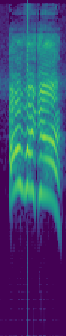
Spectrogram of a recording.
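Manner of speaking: high, loud shriek of joy; real giddy shriek; excited shriek. Real, not acted. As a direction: burst out with delight. Excited outburst.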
